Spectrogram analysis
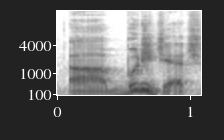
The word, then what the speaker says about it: Buttigieg: But here we have a Democratic candidate that is running for office, Major Pete Buttigieg.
